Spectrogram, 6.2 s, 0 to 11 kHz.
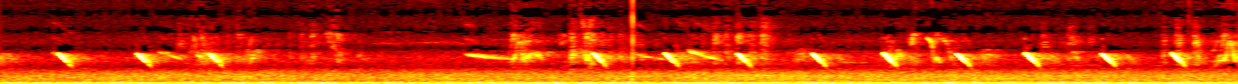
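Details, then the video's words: Sparrows feeding, part of a sparrow conservation effort, recorded 19 November 2020: short sharp chirps repeated roughly every half second in a steady series over a constant low rumbling background. "Feeding of Sparrows"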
